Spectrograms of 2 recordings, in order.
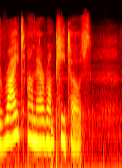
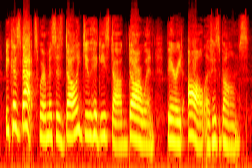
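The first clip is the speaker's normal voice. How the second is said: ordinary delivery, nothing marked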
